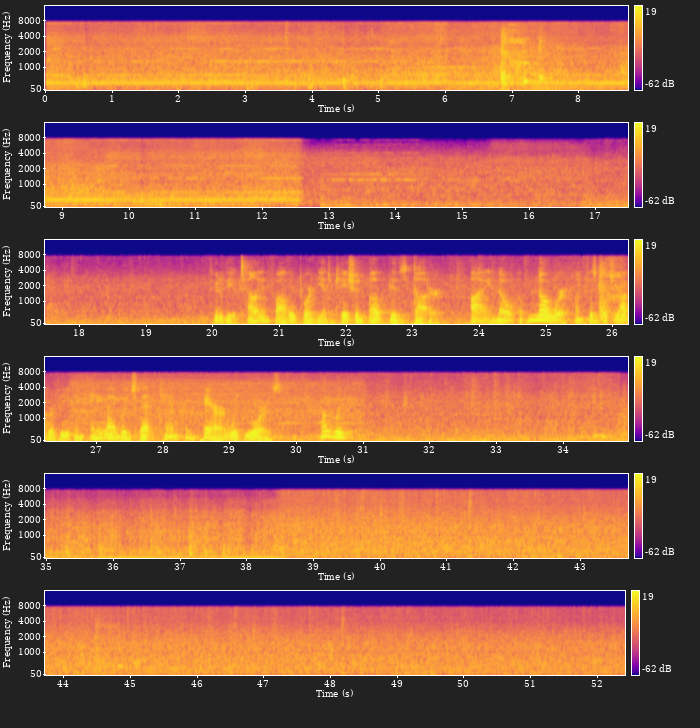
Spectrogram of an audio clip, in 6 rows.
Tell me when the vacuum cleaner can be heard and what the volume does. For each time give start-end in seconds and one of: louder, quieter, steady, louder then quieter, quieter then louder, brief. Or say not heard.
0.0-12.7 steady
26.6-31.1 steady.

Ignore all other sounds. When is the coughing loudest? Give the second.
7 s.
